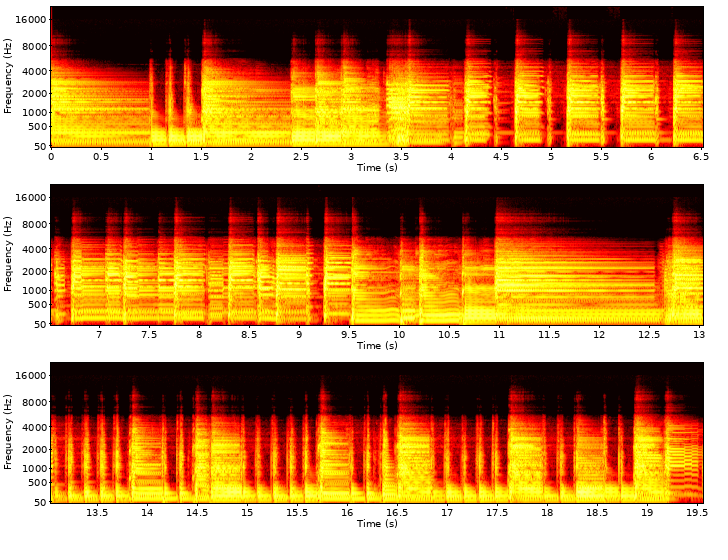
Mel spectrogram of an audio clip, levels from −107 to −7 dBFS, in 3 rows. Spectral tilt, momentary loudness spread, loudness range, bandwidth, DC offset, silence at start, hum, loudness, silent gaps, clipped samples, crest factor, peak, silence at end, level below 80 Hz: -6.5 dB/octave; 11 LU; 4 LU; 10 kHz; under 0.1%; 0 s; none; -20 LUFS; none; under 0.1%; 16 dB; -4 dBFS; 0 s; -50 dBFS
